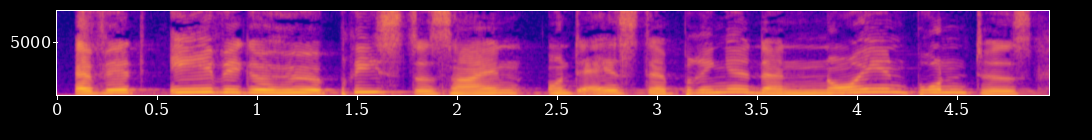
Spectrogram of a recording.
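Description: A woman's voice: fairly high pitch, unhurried, dark tone, clean tone. A middle-aged female pastor giving an earnest, explanatory sermon.

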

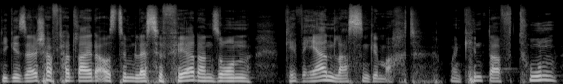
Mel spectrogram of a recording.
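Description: Conversational German pastor, higher-pitched man. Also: fairly even intonation, moderate pace, a little mellow. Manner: conversational, asides with tag questions. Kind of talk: sermon.

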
